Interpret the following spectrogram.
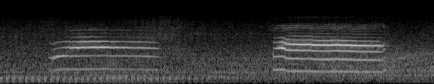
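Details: Cat living at the Lanai Langkawi Resort, meowing twice: two drawn-out, clear meows about a second long each, the second slightly higher and steadier, over a soft low background rumble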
